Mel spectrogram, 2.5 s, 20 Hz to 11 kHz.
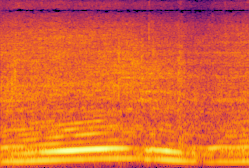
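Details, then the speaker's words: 2ZZ Pontiac Vibe GT after exhaust header porting and exhaust work, warmed up; clean even revs with steady, slightly loud muffler tone, earlier exhaust leak noise from up front now gone; muffler still a bit loud; normal exhaust note. "but uh it sounds sounds really good I'm not hearing that noise I could hear some sort of exhaust noise coming out from up here and now that's gone and all I hear really is Muffler"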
